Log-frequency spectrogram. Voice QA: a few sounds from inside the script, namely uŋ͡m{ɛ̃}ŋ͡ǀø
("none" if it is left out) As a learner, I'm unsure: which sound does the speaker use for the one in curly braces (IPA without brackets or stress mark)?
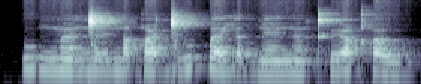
œ̃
